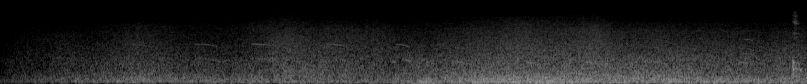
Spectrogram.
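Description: Sea surf and wind, fading in and growing steadily louder, with a few faint short chirps in the first half.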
